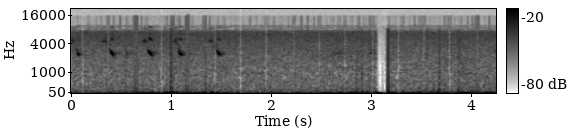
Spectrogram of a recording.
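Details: Booted eagle calling in the Sierra de Guadarrama on 2 July 2021 at 17:53: a series of short, thin, high notes repeated about three times a second, fading after a second and a half, over strong low wind rumble.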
